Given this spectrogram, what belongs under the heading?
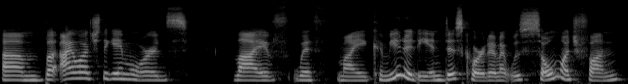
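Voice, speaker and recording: A woman's voice: medium pitch, unhurried, a bit bright. A woman in her late twenties co-hosting a podcast, chatting casually with dramatic, self-mocking complaints and free swearing. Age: 20s. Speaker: podcast co-host. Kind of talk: casual chat.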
